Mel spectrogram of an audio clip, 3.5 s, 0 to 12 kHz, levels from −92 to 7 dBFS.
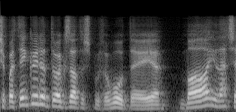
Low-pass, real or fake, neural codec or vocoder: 7.2 kHz; fake; codec, 16 kHz, 0.2 kbps, FocalCodec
